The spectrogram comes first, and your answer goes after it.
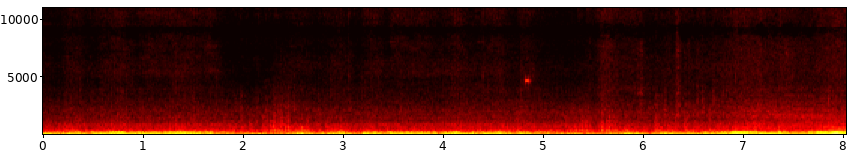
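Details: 2002 Ford Focus SVT rough idle: low uneven loping rumble; engine dies after warming about 15 minutes unless throttle pressed, despite new fuel pump, filter, injectors, plugs, wires, MAF, PCV, IACV, O2 sensors, cleaned throttle body; cause unclear.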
